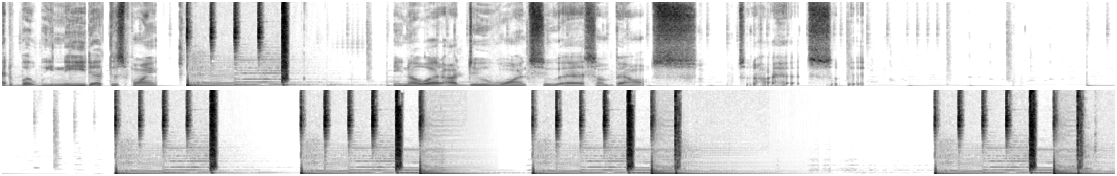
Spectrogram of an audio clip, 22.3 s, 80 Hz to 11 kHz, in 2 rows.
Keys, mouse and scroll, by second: 1.3 right click, 2.8 space, 3.7 ctrl+click, 4.8 ctrl+Delete, 5.5 ctrl+click, 9.7 ctrl+right click, 10.1 ctrl+click, 11.9-12.2 alt+scroll down 3, 12.2 space, 13.2 space, 13.6-14.1 alt+scroll up 2, 14.1-15.1 alt+scroll up 1, 14.1 space, 15.8 ctrl+a, 16.0-16.4 alt+scroll down 3, 16.4 space, 18.5 ctrl+a, 18.7-19.7 alt+scroll up 5, 19.7-20.4 alt+scroll down 1, 20.4-21.9 alt+scroll down 1, 22.0 space, 22.1 right click.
